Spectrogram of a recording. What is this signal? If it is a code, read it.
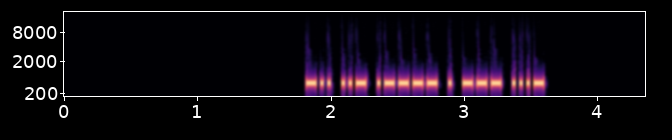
Morse code, heard as a keyed tone, about 43 wpm, 700 Hz. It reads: DU1EOV
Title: DXCC-100 Call Signs - 6 Characters - Repeated 2x - 45wpm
